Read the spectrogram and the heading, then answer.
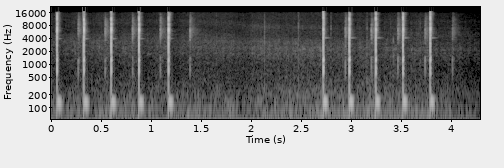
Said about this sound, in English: And we call that clan the EC2. And they'll never make that 1 plus 1 plus 3 coda. But instead, they make a different, longer, slower coda that we call the 5R, because it has 5 regularly spaced clicks.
